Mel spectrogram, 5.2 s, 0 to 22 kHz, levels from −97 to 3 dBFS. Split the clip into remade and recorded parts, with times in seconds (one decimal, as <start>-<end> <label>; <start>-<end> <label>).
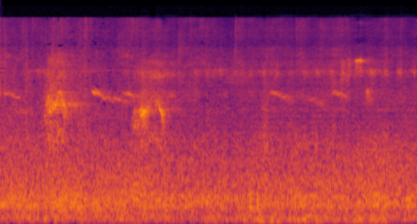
0.0-1.7 recorded; 1.7-2.5 remade; 2.5-3.0 recorded; 3.0-5.2 remade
